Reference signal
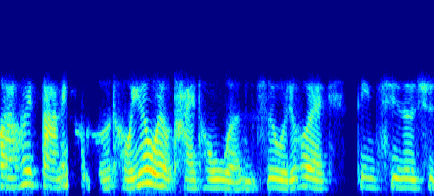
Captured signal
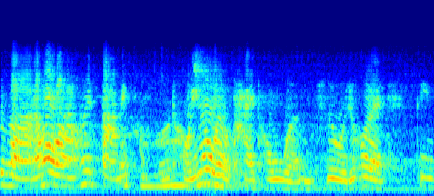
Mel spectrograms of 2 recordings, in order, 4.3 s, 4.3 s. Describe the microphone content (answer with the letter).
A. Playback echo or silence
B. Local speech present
B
